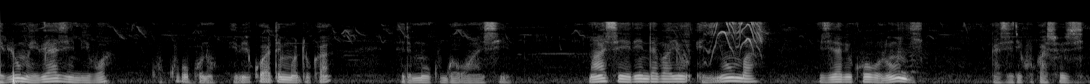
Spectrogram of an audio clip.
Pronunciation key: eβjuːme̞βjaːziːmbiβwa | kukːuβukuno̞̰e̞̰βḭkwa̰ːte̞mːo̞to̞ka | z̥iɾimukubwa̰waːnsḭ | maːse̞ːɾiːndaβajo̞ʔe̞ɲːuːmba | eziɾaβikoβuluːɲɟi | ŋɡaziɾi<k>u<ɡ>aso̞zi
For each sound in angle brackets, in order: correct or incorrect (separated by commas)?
correct, incorrect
